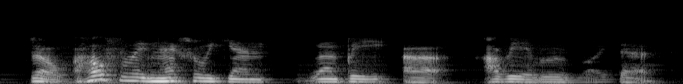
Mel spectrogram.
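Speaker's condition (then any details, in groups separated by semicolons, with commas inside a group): Multiple sclerosis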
